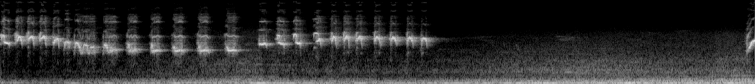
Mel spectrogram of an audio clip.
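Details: Orange-headed thrush kept at home, singing in the morning as a tutor for other songbirds. It gives a rapid four-second burst of bright repeated notes that first slide downward and then level off, followed by a faint background hum.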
